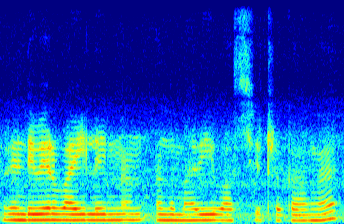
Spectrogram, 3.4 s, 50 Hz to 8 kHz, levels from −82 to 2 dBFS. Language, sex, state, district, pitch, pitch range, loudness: Tamil, female, Tamil Nadu, Kanyakumari, 205 Hz, 200-210 Hz, -16 LUFS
